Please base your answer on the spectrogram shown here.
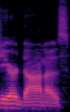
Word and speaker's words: Giordano's: I believe it's Giordano's I think what Giordano's or geodanos I don't know but I'm pretty sure it's pronounced Giordano's but no that's that's the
